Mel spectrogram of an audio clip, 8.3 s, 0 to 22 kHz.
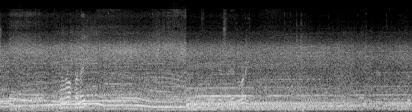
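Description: Engine drone of LMP1 race cars lapping the Nurburgring in the video game Project CARS 2, a steady layered tone with pitch shifts, running continuously under a commentator's voice.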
